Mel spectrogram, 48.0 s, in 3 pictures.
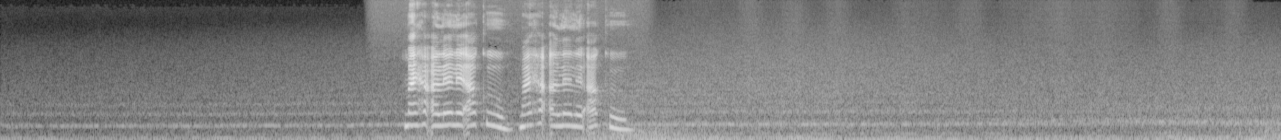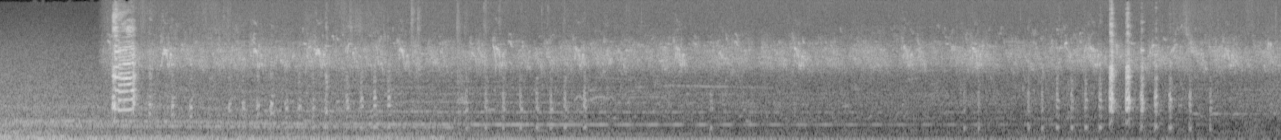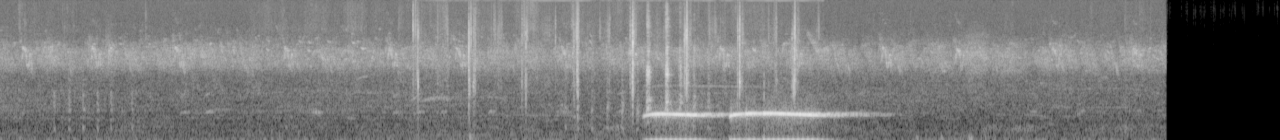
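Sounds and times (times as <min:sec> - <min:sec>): shimmering downward sweep: 0:00.0 - 0:29.4
low drone: 0:00.0 - 0:29.8, 0:35.3 - 0:43.8
rooster crowing: 0:17.4 - 0:21.1
chicken clucking: 0:17.4 - 0:23.5, 0:28.8 - 0:31.3, 0:39.0 - 0:40.7.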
